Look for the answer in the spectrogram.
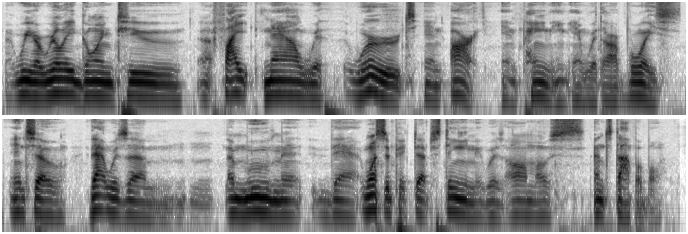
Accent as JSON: {"language": "English", "town": "Columbus", "region": "Ohio", "country": "United States", "tie": "born or raised there", "moved": "yes", "said": "Columbus, Ohio, which is my hometown"}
